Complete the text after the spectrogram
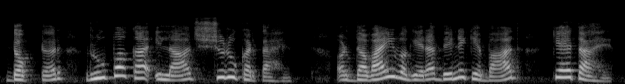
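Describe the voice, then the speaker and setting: A female storyteller reads a scripted tale for children. Her voice is moderately high, and the recording is a little muffled and lo-fi. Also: sing-song, slow pace, darkish tone. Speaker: story narrator.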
